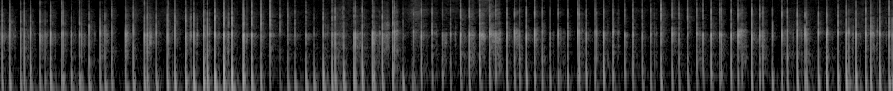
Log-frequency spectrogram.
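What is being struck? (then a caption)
Smartphone in plastic phone case. A smartphone in a black plastic case with a white doodle print is held close and tapped quickly on the case back with fingertips and nails, ending with the phone held flat and tapped. A rapid, steady stream of short, dry clicks with a soft low thump and a bright tick fills the clip, each tap dying away almost instantly.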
